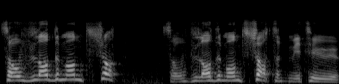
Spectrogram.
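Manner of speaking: put-on gravelly growl voice.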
